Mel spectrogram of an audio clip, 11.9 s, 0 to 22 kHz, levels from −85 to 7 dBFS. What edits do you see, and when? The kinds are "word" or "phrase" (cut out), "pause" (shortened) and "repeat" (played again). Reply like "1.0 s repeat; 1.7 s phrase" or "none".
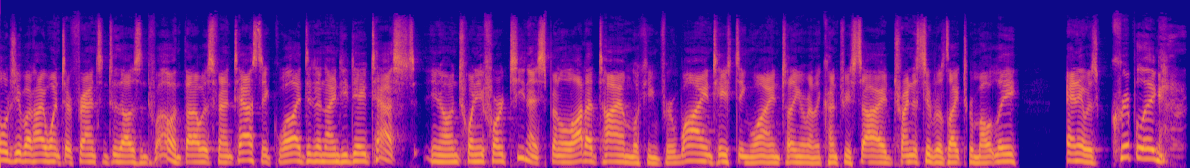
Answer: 9.7 s word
